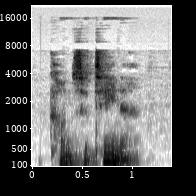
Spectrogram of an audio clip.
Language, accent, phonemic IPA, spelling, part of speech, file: English, Southern England, /ˌkɒnsəˈtiːnə/, concertina, noun / verb, LL-Q1860 (eng)-concertina.wav
- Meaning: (noun) A musical instrument, like the various accordions, that is a member of the free-reed family of musical instruments, typically having buttons on both ends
